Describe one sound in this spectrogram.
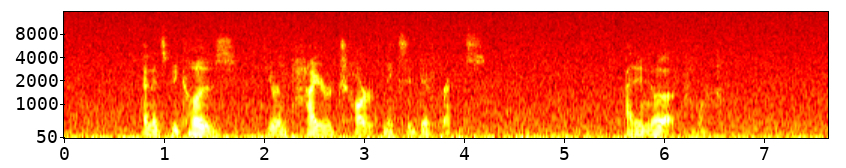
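A young man talks casually and close into a microphone.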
